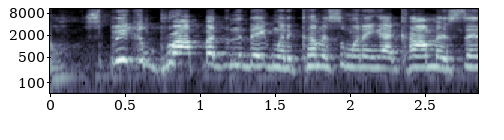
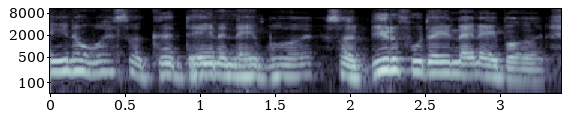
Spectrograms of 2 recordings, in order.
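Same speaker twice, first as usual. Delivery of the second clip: dreamy soft voice; 6 semitones lower, 8 dB quieter than usual. Pretend. Mock cheerful self on walk.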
